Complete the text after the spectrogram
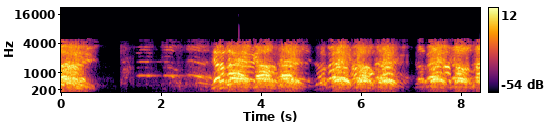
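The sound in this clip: A crowd chants a unison religious response to a slogan, starting with a loud shouted burst, then a quieter pause, then several strong rhythmic waves of massed voices.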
